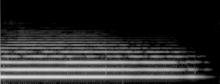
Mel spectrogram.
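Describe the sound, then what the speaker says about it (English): Trumpet holding a single concert F note, a loud, steady, bright sustained tone lasting about two seconds before tapering off, alone. "If I play it on the trumpet, it sounds like this."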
